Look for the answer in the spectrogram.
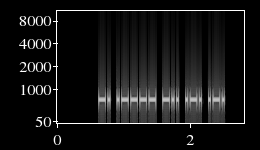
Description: Morse code, heard as a keyed tone, about 36 wpm, 700 Hz. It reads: N1DRR
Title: USA Call Signs - 5 Characters - 2x Character Spacing - 35wpm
